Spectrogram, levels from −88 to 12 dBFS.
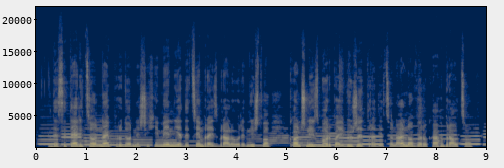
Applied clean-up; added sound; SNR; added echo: classical method spectral subtraction.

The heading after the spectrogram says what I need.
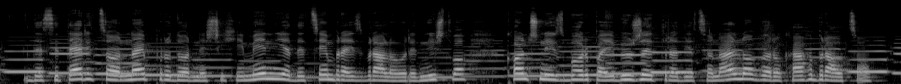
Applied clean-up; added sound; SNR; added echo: none; Wind instrument, woodwind instrument; 8 dB; none.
